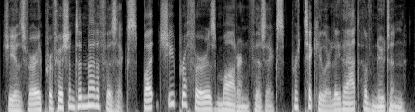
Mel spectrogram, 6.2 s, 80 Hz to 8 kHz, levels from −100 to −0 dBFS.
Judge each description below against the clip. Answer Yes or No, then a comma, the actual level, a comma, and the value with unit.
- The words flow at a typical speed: Yes, average, 145 wpm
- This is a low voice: Yes, low, 120 Hz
